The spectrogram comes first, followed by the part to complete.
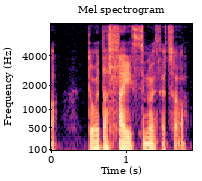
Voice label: "llaith", Welsh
